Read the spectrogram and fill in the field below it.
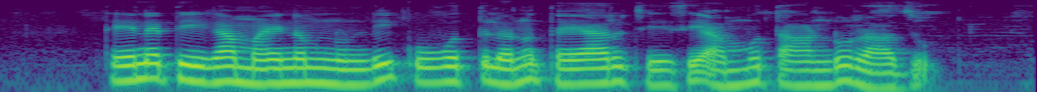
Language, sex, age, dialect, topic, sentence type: Telugu, female, 18-24, Telangana, agriculture, statement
